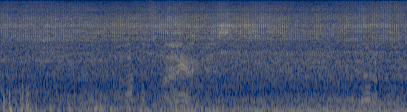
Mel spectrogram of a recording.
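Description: Steady low rumble of outdoor background noise, with brief distant voices about two seconds in.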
